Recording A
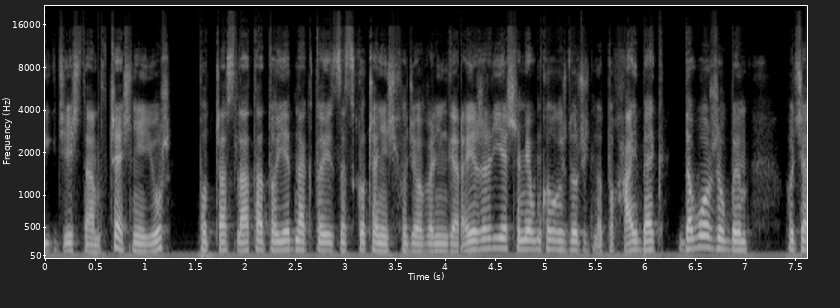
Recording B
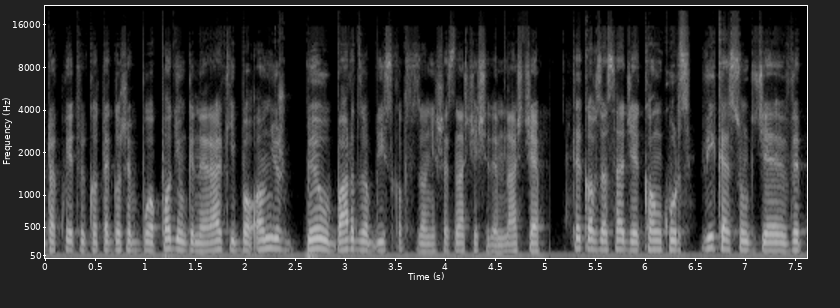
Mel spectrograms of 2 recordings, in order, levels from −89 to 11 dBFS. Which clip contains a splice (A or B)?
A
